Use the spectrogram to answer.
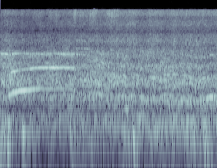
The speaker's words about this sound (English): They are cheering in Cleveland.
